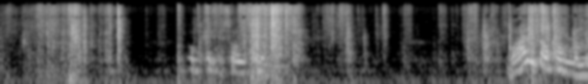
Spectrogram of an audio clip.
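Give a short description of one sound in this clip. A paper leaflet rustles in a young woman's hands.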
